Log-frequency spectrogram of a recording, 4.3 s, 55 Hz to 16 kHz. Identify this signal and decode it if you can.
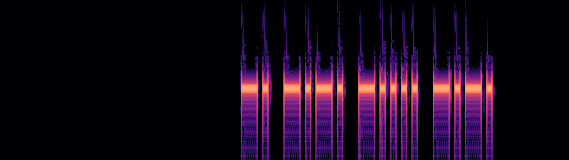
Morse code, heard as a keyed tone, about 30 wpm, 700 Hz. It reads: NC6C
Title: USA Call Signs - 4 Characters - 30wpm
